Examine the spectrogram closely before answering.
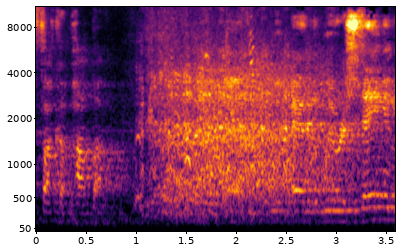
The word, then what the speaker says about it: Whakapapa: F-A, I can't remember how you spell it, but it's pronounced Whakapapa.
